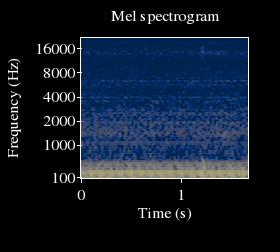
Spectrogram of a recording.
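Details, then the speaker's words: Detrola 4-D tube radio after replacing three electrolytic capacitors, B+ at 336 V, tubes glowing: steady low hum with no station, new since the repair; source not yet identified. "I don't know if you can hear this, but I'm actually starting to get a hum, which I wasn't getting before."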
